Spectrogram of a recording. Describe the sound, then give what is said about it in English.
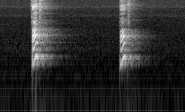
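A dog barks twice, two short, sharp woofs separated by a pause of just under a second, each with a bright, punchy attack and quick decay, with no talking. “就在这时候呢，从浓密的灌木丛里面传来了一阵脚步声，是一只狗狗，它把帽子咬在它的嘴里面。”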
